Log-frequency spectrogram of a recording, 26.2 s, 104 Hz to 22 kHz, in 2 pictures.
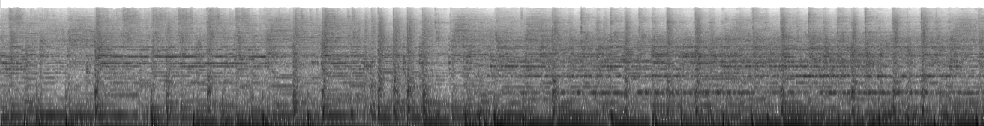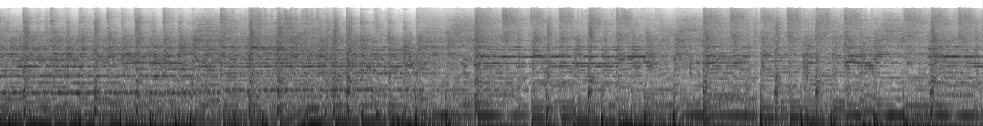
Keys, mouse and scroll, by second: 0.7 Delete, 1.1 KP_0, 2.1-2.5 scroll up 1, 2.5 click, 4.2-7.0 drag, 7.0 scroll up 5, 7.6 scroll down 3, 8.4 click, 10.6 click, 11.2-12.0 scroll up 7, 12.0 scroll down 2, 12.7-15.3 drag, 16.1 KP_1, 16.9-18.0 scroll up 10, 18.9 shift+a, 21.2 click, 22.7-23.2 drag, 24.3-26.1 drag.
